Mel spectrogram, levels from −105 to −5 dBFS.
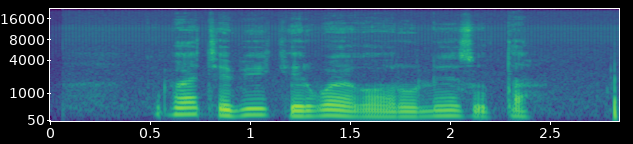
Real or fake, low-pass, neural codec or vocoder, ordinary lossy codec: real; none; none; none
